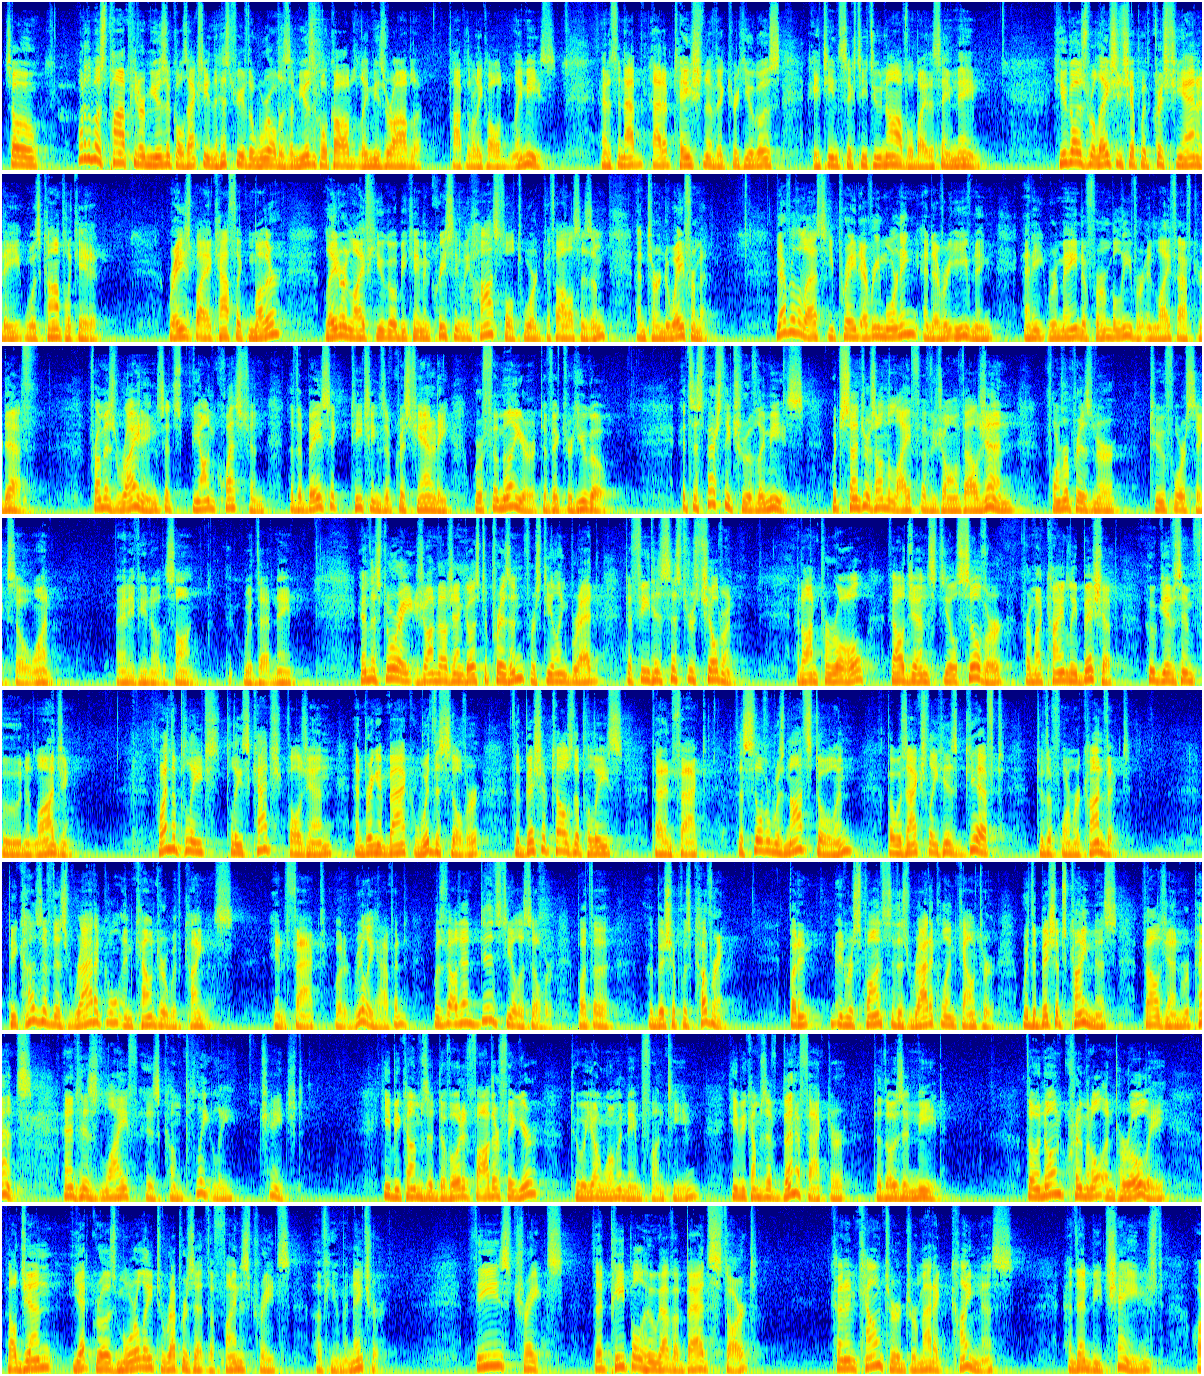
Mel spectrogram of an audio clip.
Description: A message from the series "Jonah: Faith in Action ."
